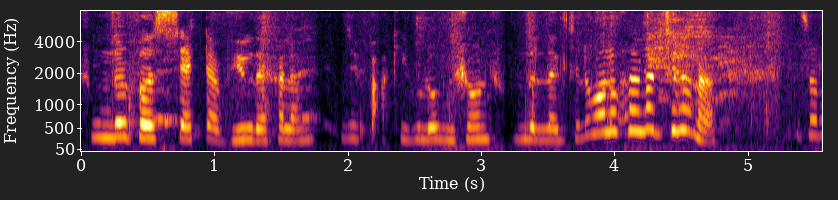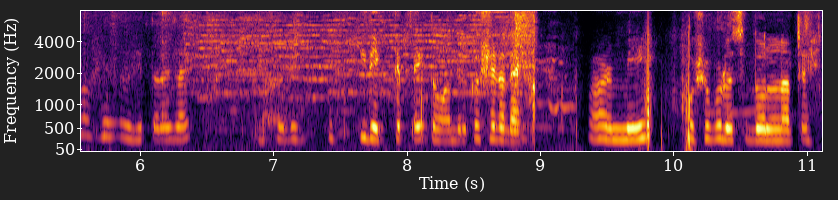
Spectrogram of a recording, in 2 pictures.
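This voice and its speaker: A woman's voice: sits high, quick pace, music in the background. A woman with a Bengali accent chatting to viewers as she walks through an outdoor park on a phone camera. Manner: chatty, addresses viewers directly, drops to a hush at times. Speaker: vlogger. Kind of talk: casual walking vlog.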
